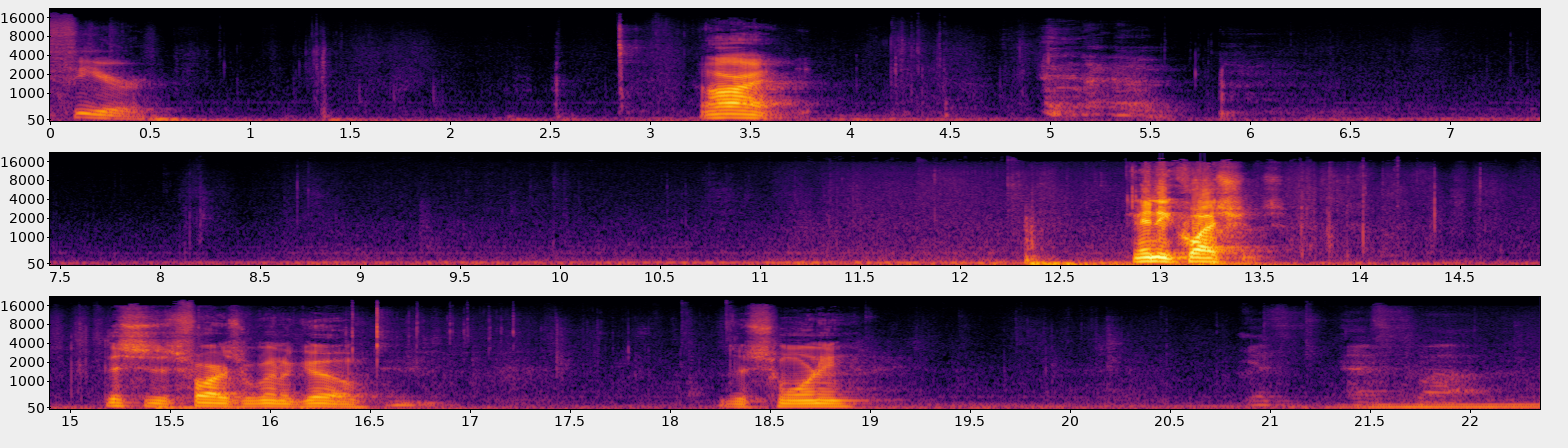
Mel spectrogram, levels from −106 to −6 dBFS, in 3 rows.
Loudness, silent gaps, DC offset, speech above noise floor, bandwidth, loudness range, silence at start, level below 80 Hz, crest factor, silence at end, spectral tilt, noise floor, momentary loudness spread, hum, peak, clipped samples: -19 LUFS; none; under 0.1%; 46 dB; 15.5 kHz; 16 LU; 0.15 s; -46 dBFS; 26 dB; 0.05 s; -5 dB/octave; -64 dBFS; 30 LU; none; 0 dBFS; under 0.1%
